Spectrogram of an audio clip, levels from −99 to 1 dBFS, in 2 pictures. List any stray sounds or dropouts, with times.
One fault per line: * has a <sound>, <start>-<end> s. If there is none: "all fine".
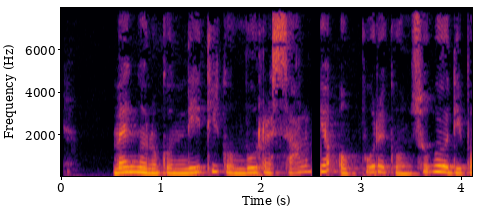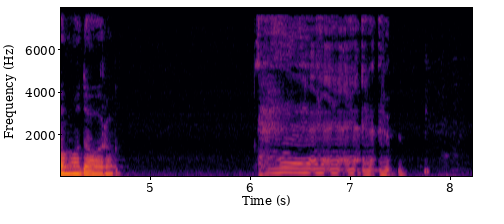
* has a dropout, 2.5-2.6 s
* has a laugh, 6.0-7.6 s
